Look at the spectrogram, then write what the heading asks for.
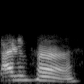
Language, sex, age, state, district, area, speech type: Odia, female, 60+, Odisha, Cuttack, urban, conversation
